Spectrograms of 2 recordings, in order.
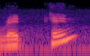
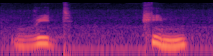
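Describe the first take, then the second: First: It is said in an Australian accent, rising. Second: It is said in a New Zealand accent.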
